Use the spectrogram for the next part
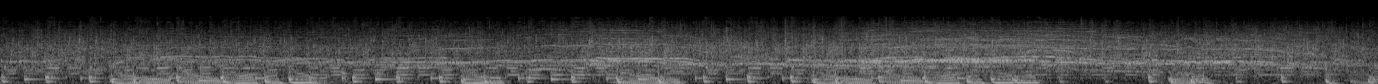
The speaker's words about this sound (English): Boy, what an audience. That's nice to hear you clapping and yelling there.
